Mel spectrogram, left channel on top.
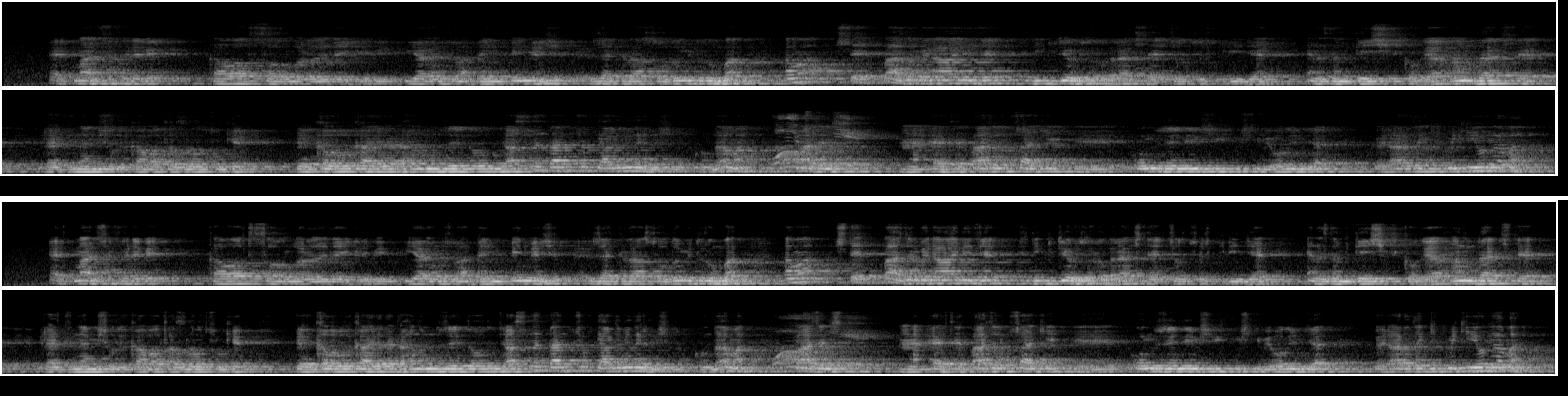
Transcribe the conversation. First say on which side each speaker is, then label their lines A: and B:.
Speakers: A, on the right; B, on the left.
A: Evet maalesef öyle bir kahvaltı salonları ile ilgili bir yaramız var. Benim benim yaşım özellikle rahatsız olduğum bir durum var. Ama işte bazen böyle ailece biz de gidiyoruz oralara. İşte çoluk çocuk gidince en azından bir değişiklik oluyor. Hanım da işte e, biraz dinlenmiş oluyor kahvaltı hazırlamak çünkü
B: Evet.
A: e, kalabalık ailelerde hanımın üzerinde olunca aslında ben çok yardım ederim eşime bu konuda ama
B: Aa
A: bazen
B: çok
A: işte
B: iyi.
A: Ha, evet, evet bazen sanki e, onun üzerindeymiş yükmüş gibi olunca Böyle arada gitmek iyi oluyor ama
